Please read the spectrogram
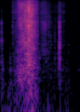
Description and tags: This is a sample from my sample pack "tearing a piece of paper".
